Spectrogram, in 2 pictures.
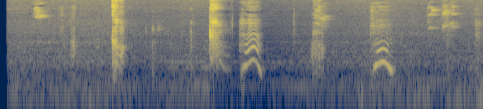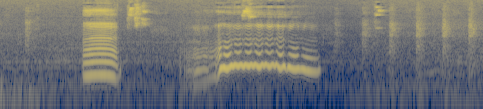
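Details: Young child, the recorder's own, coughing: a few short, sharp coughs between brief voiced whimpers and cries.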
